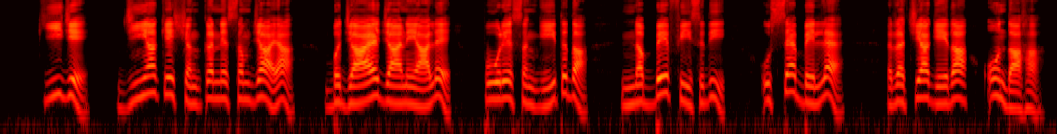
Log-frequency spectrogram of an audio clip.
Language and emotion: Dogri, neutral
